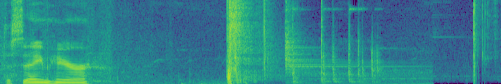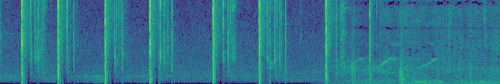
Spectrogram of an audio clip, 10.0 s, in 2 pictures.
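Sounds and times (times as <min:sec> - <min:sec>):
carbine gunshots: 0:02.3 - 0:02.9
gunshot echo: 0:02.3 - 0:03.1.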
